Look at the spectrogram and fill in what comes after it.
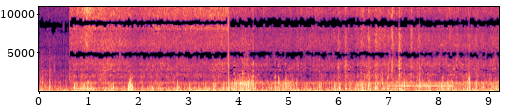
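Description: Express passenger train running along the track, a steady loud rumble of wheels and coach with wind buffeting the microphone.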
